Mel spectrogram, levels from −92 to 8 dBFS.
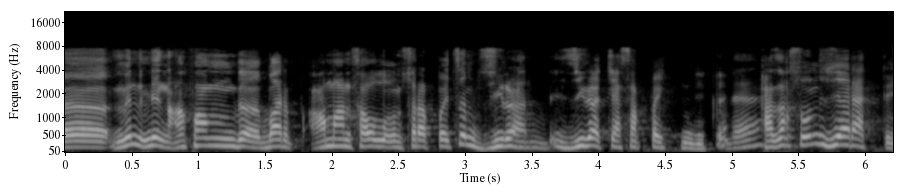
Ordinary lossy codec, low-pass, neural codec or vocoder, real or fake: none; none; codec, 16 kHz, 4 kbps, X-Codec, HuBERT features, trained on balanced general audio; fake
